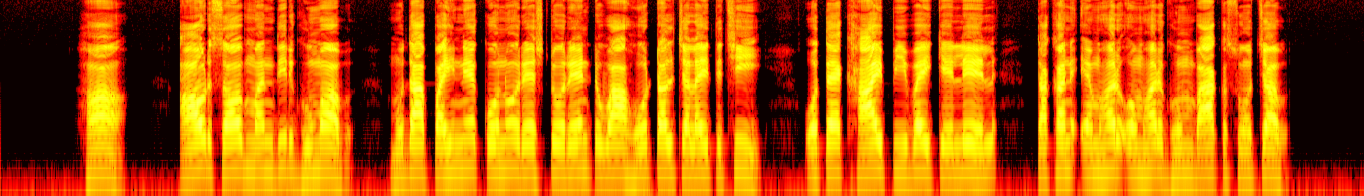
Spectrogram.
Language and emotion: Maithili, neutral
